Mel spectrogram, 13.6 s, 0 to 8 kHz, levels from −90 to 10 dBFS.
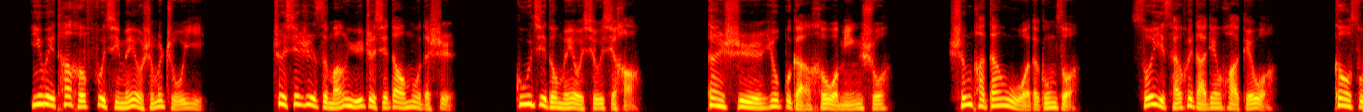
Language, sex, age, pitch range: Chinese, male, 20-39, 110-160 Hz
